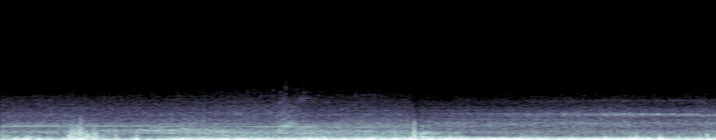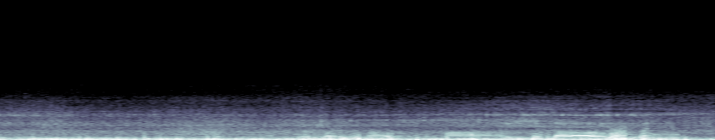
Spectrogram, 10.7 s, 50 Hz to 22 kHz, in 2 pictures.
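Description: Kymco Like 125 scooter underway, its single-cylinder engine humming steadily under wind rushing over the microphone and road noise. Near the end a warbling tone wavers up and down several times.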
